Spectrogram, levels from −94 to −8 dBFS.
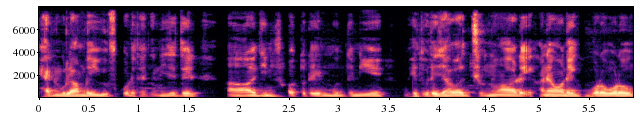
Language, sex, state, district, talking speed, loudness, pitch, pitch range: Bengali, male, West Bengal, Kolkata, 200 wpm, -16 LUFS, 105 Hz, 100-105 Hz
